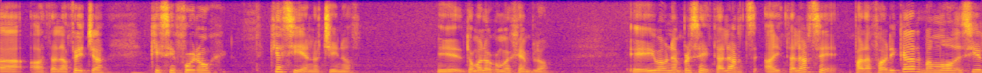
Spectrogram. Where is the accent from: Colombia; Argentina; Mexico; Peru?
Argentina; San Nicolás; vengo de San Nicolás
